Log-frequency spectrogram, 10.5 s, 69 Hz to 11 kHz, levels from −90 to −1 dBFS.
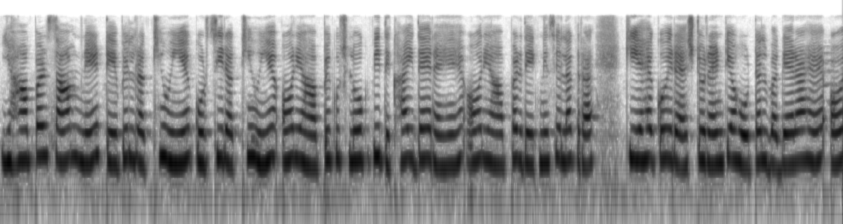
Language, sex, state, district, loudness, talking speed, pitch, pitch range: Hindi, female, Uttar Pradesh, Etah, -13 LUFS, 215 wpm, 285 Hz, 275-300 Hz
